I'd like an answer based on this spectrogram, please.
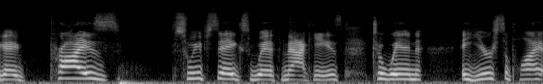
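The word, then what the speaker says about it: Mackie's: favorite favorite Scottish brands, Mackey's. I don't just love it because it rhymes with Jackie, but that is a big part of it.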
